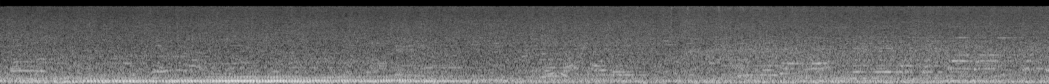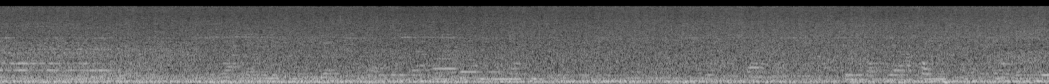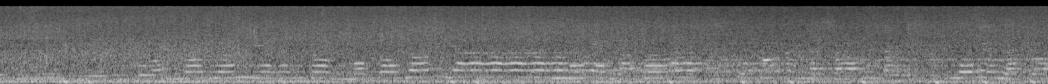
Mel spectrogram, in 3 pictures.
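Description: Steady rush of falling and splashing water from decorative fountains and an artificial waterfall, with music playing over it.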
